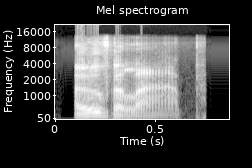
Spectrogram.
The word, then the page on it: overlap: British English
